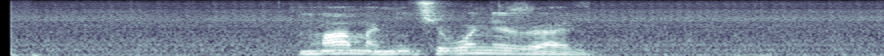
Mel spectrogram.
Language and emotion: Russian, neutral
